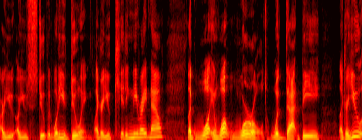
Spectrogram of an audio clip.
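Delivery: mock angry scolding. Recalling talking to Noah, retelling an angry scolding. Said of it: "I am not happy".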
